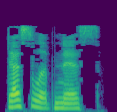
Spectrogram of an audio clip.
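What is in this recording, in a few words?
"desolateness", British English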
